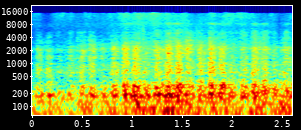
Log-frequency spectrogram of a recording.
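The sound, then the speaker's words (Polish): A railway carriage rumbles and clatters steadily along the tracks, a continuous loud rolling noise with repeating rhythmic clacks and no voices. “Pociągi w życiu Leonarda Teodora Zawadzkiego pojawiały się nieraz.”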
